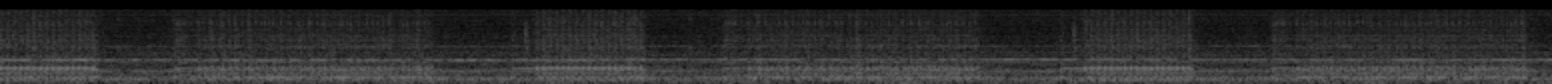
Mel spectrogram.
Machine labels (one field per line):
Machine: slide rail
